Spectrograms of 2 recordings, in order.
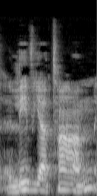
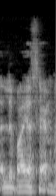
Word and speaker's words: Leviathan: Es geht nämlich äh, um das äh, Lied von der Band Vollbeat, und zwar das äh, Lied Leviathan. Ich spreche das bewusst deutsch aus. Wird genauso natürlich der englische Titel auch geschrieben, aber Leviathan halt ausgesprochen.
